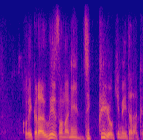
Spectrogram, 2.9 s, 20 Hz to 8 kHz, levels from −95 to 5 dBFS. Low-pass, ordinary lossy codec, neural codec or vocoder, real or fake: 7.2 kHz; Opus, 16 kbps; codec, 16 kHz, 2 kbps, X-Codec, HuBERT features, trained on general audio; fake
